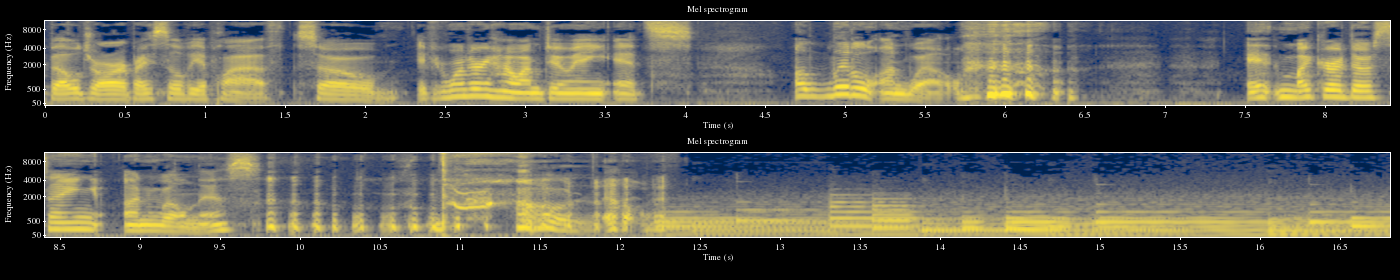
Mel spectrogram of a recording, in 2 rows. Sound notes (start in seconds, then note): 9.8 laughs; 14.7 transition music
